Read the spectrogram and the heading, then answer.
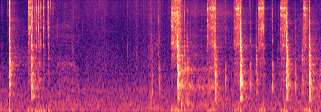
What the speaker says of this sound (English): I'm going to loosen that bolt.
